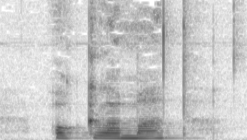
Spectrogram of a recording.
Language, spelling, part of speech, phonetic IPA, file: Czech, oklamat, verb, [ˈoklamat], Cs-oklamat.ogg
- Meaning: to deceive, to dupe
